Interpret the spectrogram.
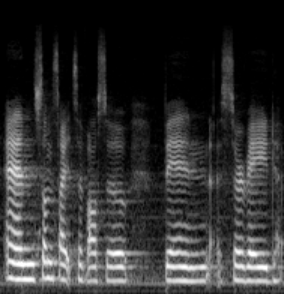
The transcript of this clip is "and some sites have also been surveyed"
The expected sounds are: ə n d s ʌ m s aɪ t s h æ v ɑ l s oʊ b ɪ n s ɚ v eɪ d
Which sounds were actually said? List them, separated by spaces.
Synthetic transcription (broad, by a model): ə n s ʌ m s aɪ t s h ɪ v ɑ l s oʊ b ɪ n s ɚ v eɪ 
